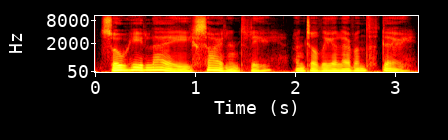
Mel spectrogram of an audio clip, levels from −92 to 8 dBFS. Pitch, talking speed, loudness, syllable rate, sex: 105 Hz, 150 wpm, -17 LUFS, 4.4 syllables/s, male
